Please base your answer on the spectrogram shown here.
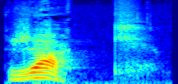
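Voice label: "rack", Swedish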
